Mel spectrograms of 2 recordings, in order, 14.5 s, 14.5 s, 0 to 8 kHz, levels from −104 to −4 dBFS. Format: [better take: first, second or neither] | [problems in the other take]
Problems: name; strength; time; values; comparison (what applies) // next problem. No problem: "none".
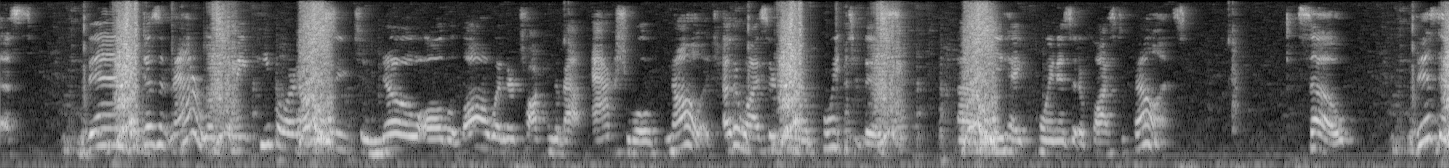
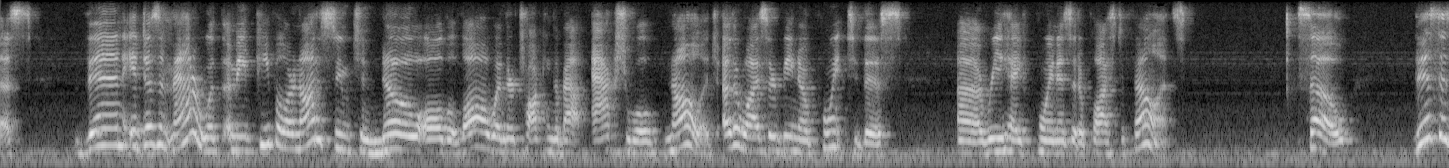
second | noise reduction (classical method log-MMSE)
